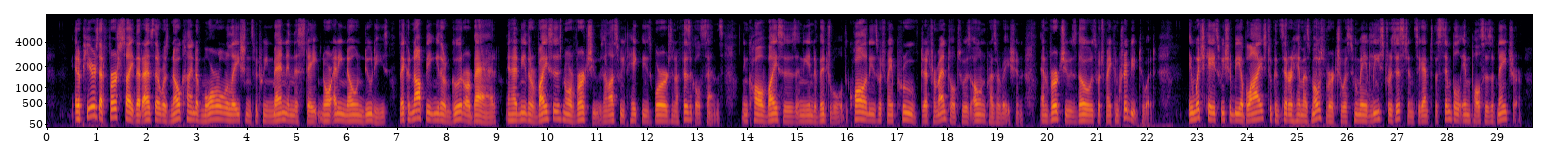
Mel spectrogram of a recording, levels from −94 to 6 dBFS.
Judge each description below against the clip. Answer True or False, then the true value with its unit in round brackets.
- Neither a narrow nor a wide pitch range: True (3.9 semitones)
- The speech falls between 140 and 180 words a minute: False (190 wpm)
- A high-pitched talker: False (120 Hz)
